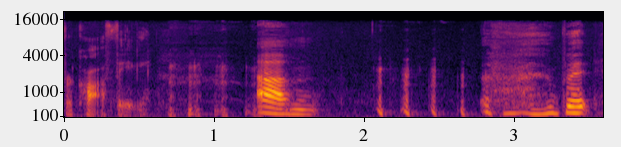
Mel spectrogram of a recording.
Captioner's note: chuckles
